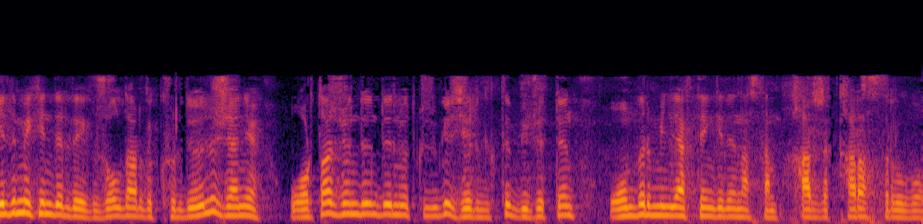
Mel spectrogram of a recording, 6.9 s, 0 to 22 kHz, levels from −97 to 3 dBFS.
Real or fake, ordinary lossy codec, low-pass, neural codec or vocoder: real; AAC, 24 kbps; 5.4 kHz; none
